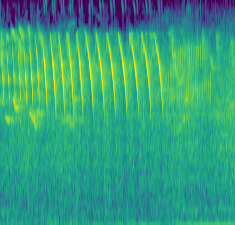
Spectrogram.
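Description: A caged songbird sings a fast series of high, downward-sliding notes, about five a second, stopping a little over three seconds in. Under it runs a steady low engine hum, which grows louder about three and a half seconds in.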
